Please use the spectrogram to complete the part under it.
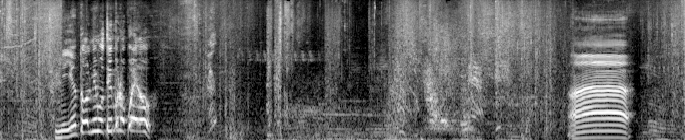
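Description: A lightsaber hums and whooshes as it swings.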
